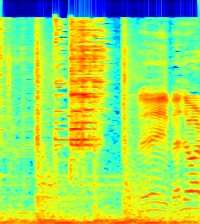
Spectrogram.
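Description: Glass shattering: a sharp crash about half a second in, over a low, sustained film score. A man's voice follows in the second half.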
